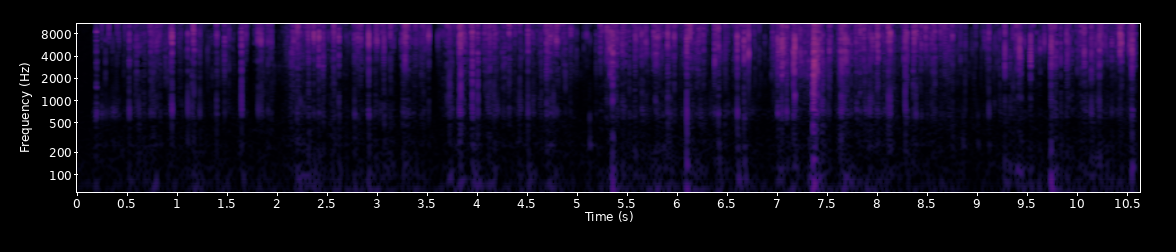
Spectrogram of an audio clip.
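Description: A derma roller with a black plastic handle and a roller of fine metal needles is rolled across a flat sheet of clear, air-filled plastic bubble wrap on a table, its needles crushing and pricking the bubbles. The result is a dense, continuous stream of bright, high crackling and crunching with sharp snaps and almost no low end, rising and falling in waves across the whole clip.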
